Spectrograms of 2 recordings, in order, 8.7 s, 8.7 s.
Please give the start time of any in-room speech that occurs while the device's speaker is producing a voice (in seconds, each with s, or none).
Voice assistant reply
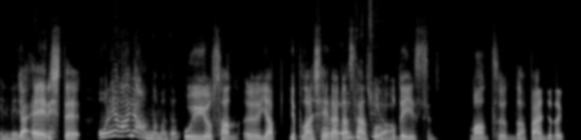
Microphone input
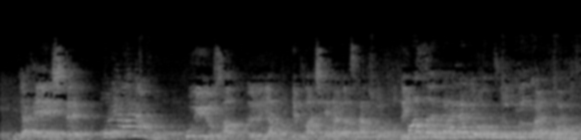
5.9 s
